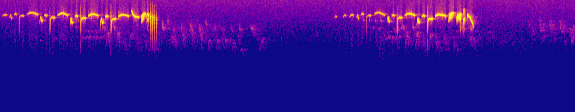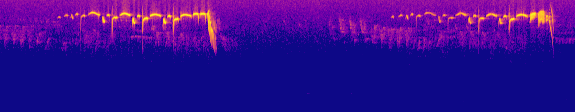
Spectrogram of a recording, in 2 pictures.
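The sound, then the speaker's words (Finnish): A goldcrest, a tiny bird of spruce woods, sings four very high, thin, trilling phrases of about three seconds each, separated by pauses, over a faint low background rumble. “Hippiäinen, tiaisten sukulainen, on maamme pienin lintu.”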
